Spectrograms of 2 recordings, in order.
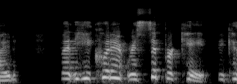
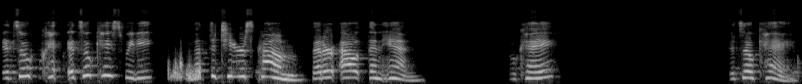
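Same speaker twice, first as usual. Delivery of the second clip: soothing comfort; 4 semitones higher than usual. Real, not acted. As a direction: gently soothe someone who is crying. Medium comforts crying sitter.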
